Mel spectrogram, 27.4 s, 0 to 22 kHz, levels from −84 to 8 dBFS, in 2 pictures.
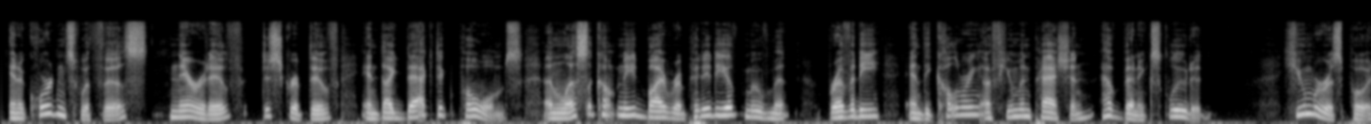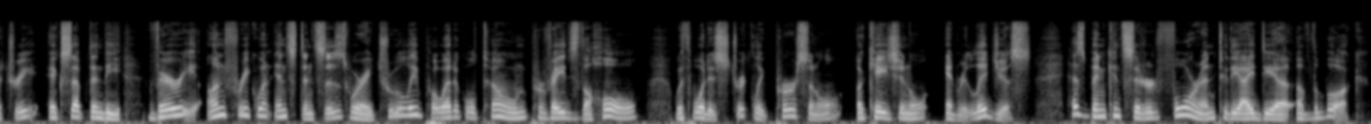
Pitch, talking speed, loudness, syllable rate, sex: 150 Hz, 125 wpm, -20 LUFS, 4.9 syllables/s, male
